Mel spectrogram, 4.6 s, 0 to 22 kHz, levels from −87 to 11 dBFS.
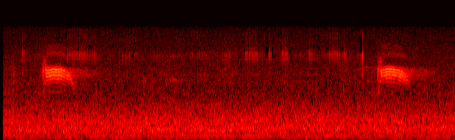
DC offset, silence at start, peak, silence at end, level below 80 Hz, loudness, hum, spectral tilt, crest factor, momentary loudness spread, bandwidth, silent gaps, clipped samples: under 0.1%; 0 s; -24 dBFS; 0 s; -64 dBFS; -39 LUFS; none; -3 dB/octave; 18 dB; 14 LU; 10.5 kHz; none; under 0.1%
